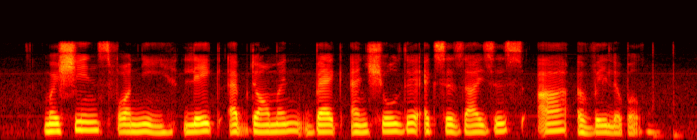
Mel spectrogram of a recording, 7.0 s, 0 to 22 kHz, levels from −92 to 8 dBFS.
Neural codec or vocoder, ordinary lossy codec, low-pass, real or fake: none; none; 7.2 kHz; real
